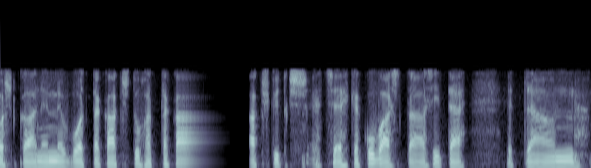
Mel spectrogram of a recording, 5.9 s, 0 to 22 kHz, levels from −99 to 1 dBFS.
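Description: At 1.79 s the sound stalls and doesn't pick up again until 2.53 s, a call audio freeze. The likely cause is packets getting held up in transit so the jitter buffer ran dry. The receiver keeps stretching out the last bit of sound as a fading buzzy hiss, and the final 0.28 s or so drops to silence. When things resume, it carries on right where it left off. So nothing's lost, but the whole call now sits about 0.7 s later.

Just after, around 2.89 to 2.93 s, there's a skip ahead. A chunk of roughly a third of a second is simply gone, probably discarded as the buffer shed that built-up delay. Only about 12 ms of patch-up sits between the two sides. It sounds like an abrupt jump forward, with the audio on either side butted almost straight together.

Then from 3.24 s to 5.71 s you get a jitter buffer slow-down. The buffer was topping itself back up by repeating single pitch periods and snippets of pauses over and over. 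That adds about 244 ms, so this stretch plays at roughly 90% speed with the pitch unchanged. Sounds get drawn out and there's a faint warble here and there. The bandwidth stops at 4 kHz throughout, which fits a G.711 mu-law call path.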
